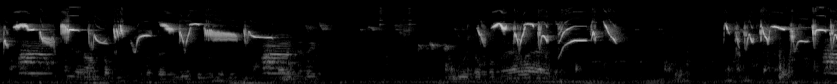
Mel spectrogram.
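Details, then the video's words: Sanger songbird giving three bursts of quick, high, chattering twitter separated by pauses of one to two seconds. "Burung sanger beneran sangar suara nya"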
